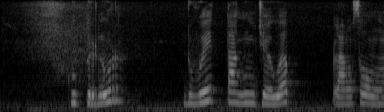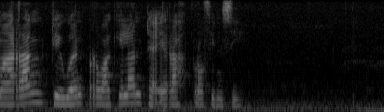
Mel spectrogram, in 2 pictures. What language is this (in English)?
Javanese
